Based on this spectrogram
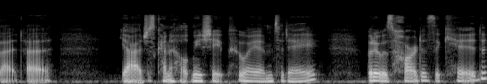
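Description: This woman has a very deep, low pitch, a dark, mellow tone and vocal fry. She speaks at a fairly quick pace. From Anchorage, Alaska. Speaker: burlesque performer and dance company co-owner. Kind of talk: interview. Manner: casual, frequent fillers.

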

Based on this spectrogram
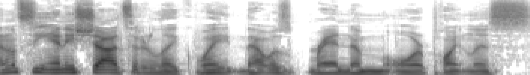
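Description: With an American accent, a man speaks in a normal speaking voice at medium pitch and a moderate pace. His pitch variation is ordinary, and the sound is dry and close with no echo. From Florida. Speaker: movie podcast co-host. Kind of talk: casual chat.

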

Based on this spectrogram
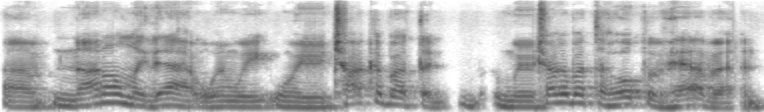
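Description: Somewhat breathy, the voice moves at a fairly quick pace. Its intonation is lively. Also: man. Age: 60s. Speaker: children's ministry leader. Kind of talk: interview.

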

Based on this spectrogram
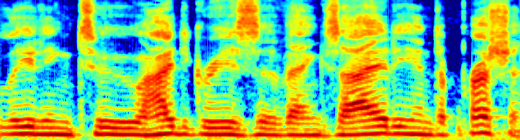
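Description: A man with an American accent talks at a fairly quick pace and a medium pitch, his voice somewhat breathy. The intonation is fairly even, and the recording is very clean with a silent background. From US Midwest, northern Illinois. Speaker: radio host and former executive. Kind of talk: radio interview. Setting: studio.

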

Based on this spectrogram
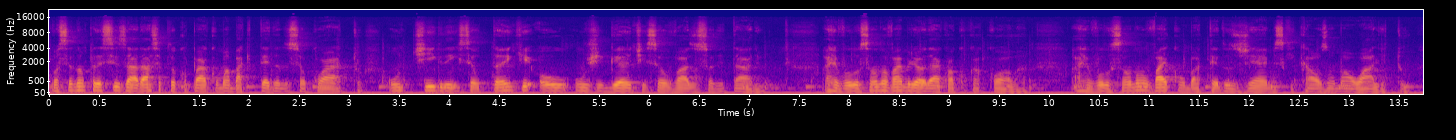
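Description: A man with a Brazilian accent and a fairly low pitch speaks at a very fast pace with fairly even intonation. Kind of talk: spoken word poem, dubbed Portuguese reading of protest poem. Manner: rhythmic, defiant, incisive delivery.

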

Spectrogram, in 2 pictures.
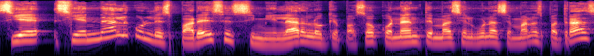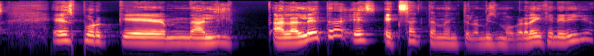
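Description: This man speaks at a fairly quick pace with lively intonation, his fairly high pitch carrying a dark, mellow tone. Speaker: gaming podcast host. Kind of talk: casual chat.

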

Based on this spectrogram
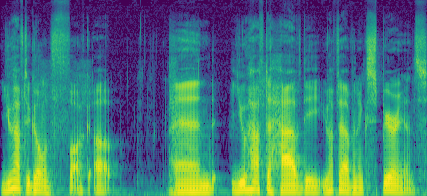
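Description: A man speaks with a plain, everyday voice, his medium pitch varying in an ordinary way at a moderate pace. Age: 30s. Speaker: guest. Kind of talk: casual chat.

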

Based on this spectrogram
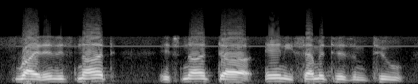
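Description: A fairly slow pace with noticeable background noise. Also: man. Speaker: caller. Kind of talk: call-in conversation about scripture. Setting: phone call.

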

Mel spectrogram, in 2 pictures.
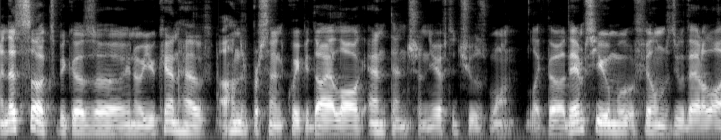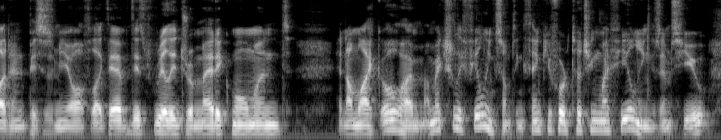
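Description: A man with a Portuguese accent speaks very fast at a fairly low pitch with ordinary pitch variation, on a very clean recording with a silent background. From Portugal. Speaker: writer and translator. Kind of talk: casual chat.

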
